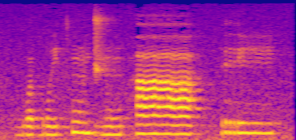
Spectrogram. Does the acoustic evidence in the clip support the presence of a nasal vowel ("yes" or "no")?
yes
